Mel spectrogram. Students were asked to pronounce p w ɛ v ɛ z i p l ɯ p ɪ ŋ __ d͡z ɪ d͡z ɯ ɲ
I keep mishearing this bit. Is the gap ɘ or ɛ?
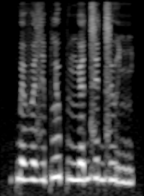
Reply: ɛ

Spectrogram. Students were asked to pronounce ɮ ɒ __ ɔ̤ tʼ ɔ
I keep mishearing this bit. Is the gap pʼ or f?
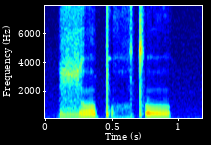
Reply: pʼ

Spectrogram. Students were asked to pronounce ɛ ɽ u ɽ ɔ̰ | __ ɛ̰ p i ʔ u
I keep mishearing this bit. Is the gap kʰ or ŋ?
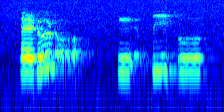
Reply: ŋ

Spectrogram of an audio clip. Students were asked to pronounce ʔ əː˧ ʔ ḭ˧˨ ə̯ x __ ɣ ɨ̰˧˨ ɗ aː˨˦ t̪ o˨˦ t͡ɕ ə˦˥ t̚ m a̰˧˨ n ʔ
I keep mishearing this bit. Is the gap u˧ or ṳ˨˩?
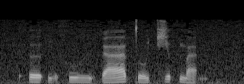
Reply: u˧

